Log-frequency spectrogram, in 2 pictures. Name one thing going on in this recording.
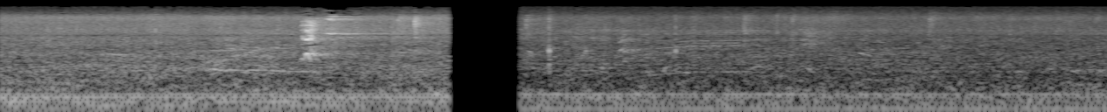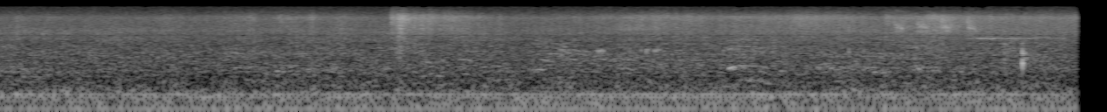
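Leaves and branches rustle as a monkey climbs through a tree.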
